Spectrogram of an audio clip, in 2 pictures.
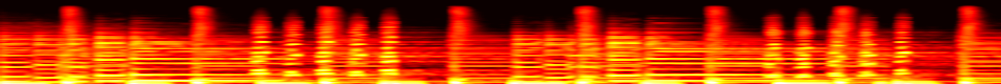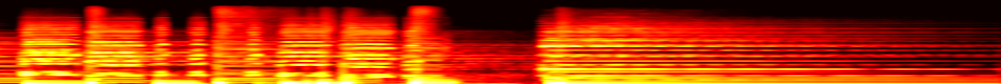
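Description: Instrumental ending of a Mexican grupera song, with an accordion over a rhythmic band. About three-quarters of the way through it stops on a final held chord that rings and slowly fades.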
